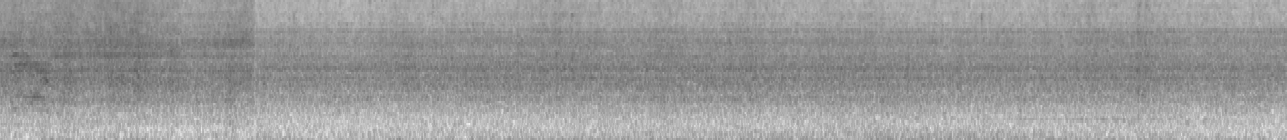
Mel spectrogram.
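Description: Steady rushing of fast, flood-swollen whitewater around a kayak. The highest hiss drops away abruptly about two and a half seconds in.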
